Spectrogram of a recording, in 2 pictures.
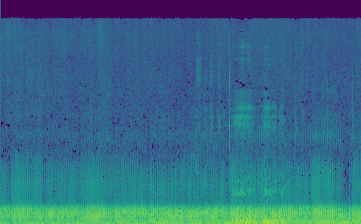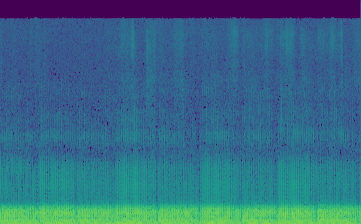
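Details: Contented cat purring while massaged, a long unbroken low rumble with regular breath-like pulses; a faint higher rustle or tap around the five-second mark.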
